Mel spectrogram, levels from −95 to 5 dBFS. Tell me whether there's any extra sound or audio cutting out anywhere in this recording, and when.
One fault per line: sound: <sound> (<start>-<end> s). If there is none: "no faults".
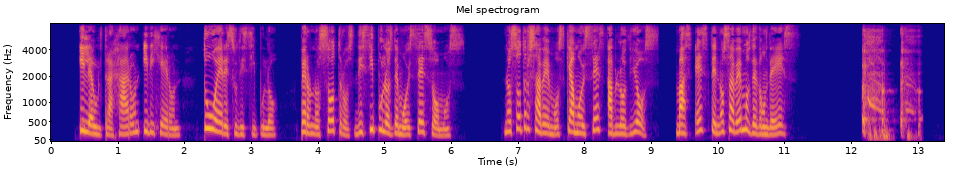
sound: cough (12.2-13.1 s)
